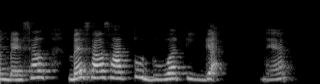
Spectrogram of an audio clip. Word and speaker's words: Basel: itu diatur dalam wesel Basel tulisannya bacanya bezel salah satu dua tiga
